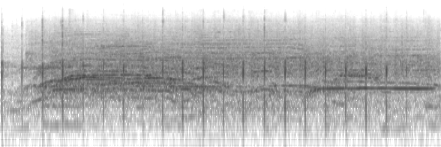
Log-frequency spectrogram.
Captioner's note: audience clapping and cheering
